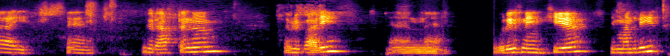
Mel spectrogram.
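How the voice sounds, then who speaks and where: The speech goes at a moderate pace, broken by long, frequent pauses. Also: woman. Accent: Spanish. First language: Spanish. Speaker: professor. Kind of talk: panel talk. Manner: hesitant, many fillers.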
